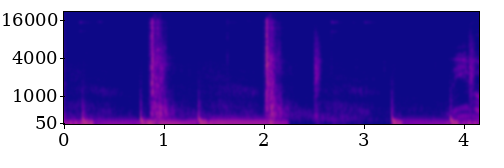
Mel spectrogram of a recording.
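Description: AR-15 rifle fired during outdoor target practice, several sharp, loud reports spaced about a second apart, each followed by a brief ringing decay, with a short quiet gap before a final shot.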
